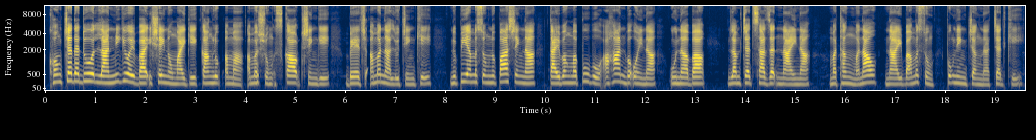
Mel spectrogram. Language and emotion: Manipuri, neutral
